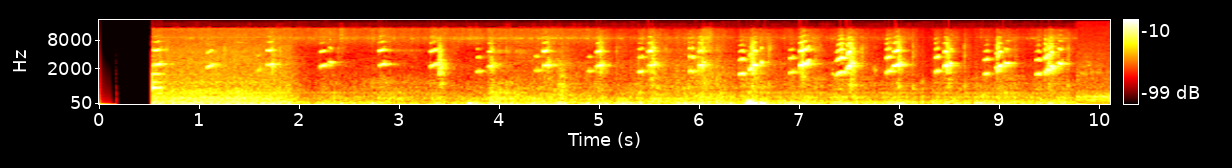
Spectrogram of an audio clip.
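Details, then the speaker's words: Budgerigar with audible breathing noise, a sign of illness: short, high-pitched squeaks about twice a second in time with breathing; tail bobbing is also a breathing sign to watch for. "bei der Atmung solltet ihr auf das Schwanzwippen achten und ob es hörbare Atemgeräusche gibt wie dieses tiechen z.B"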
